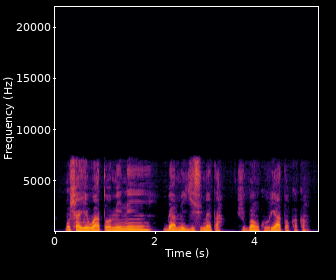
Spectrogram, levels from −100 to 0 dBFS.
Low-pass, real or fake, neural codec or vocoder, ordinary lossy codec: 7.2 kHz; fake; codec, 16 kHz, 16 kbps, FreqCodec, larger model; MP3, 96 kbps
